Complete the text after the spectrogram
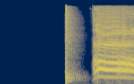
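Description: A balloon bursts with a sharp pop.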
